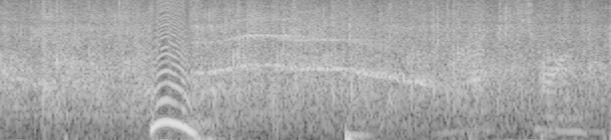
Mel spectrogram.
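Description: An audience claps steadily for about three seconds, a dense wash of hands, with a short rising-and-falling whistle near the start and a faint thin whistle gliding down through the middle.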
